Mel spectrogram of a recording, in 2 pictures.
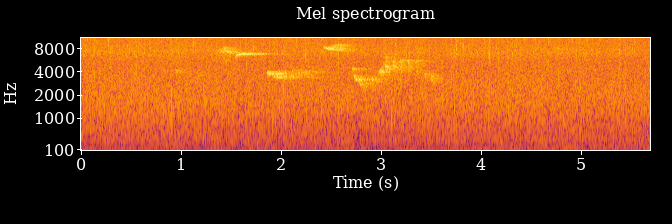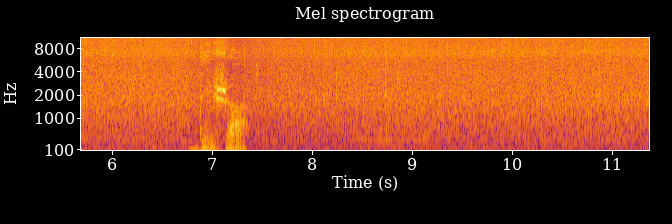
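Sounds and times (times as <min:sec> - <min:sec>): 
light rain: 0:00.0 - 0:11.3
speech: 0:07.0 - 0:07.4.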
